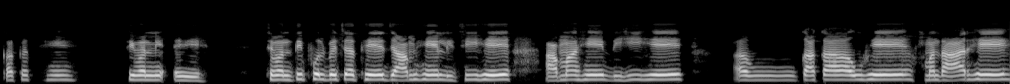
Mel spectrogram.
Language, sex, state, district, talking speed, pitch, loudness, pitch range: Chhattisgarhi, female, Chhattisgarh, Jashpur, 140 wpm, 220 Hz, -15 LUFS, 205-225 Hz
